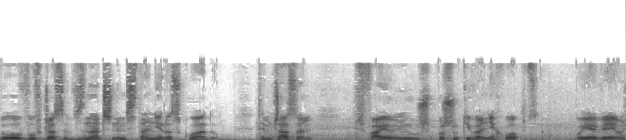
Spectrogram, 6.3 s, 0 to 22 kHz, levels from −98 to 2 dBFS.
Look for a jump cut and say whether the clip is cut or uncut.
cut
